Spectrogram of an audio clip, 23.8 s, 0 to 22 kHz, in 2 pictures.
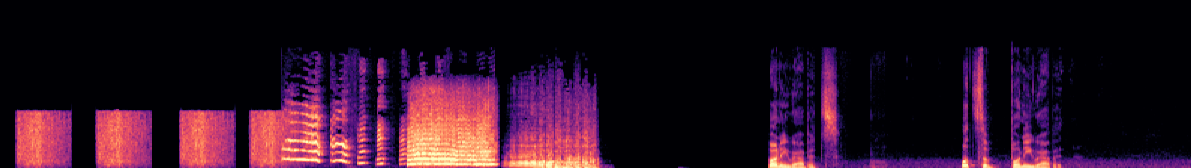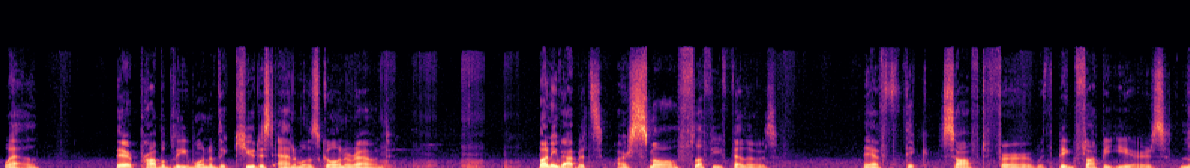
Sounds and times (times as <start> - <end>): Speech: 7.7 - 8.4, 9.6 - 10.7, 12.0 - 12.4, 13.1 - 15.9, 17.3 - 19.7, 20.6 - 23.8.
